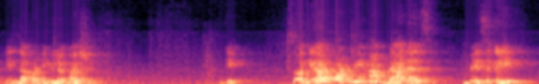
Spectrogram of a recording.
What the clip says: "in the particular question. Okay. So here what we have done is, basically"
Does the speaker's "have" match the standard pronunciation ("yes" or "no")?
yes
